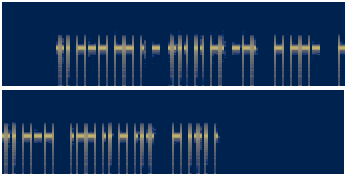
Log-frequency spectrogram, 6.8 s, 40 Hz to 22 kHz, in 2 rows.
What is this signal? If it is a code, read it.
Morse code, heard as a keyed tone, about 44 wpm, 700 Hz. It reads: SOMETHING TO DO WITH THE
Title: Sets of 5 Words Encore 45wpm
